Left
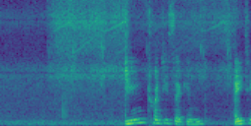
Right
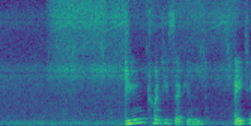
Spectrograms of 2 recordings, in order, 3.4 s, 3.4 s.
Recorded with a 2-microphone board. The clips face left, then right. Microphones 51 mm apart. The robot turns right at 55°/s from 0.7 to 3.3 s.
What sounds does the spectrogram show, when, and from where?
1.7 s a woman speaking: centre (ahead or behind), 1.3 m; by 3.4 s 30° left (ahead or behind), 1.3 m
